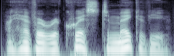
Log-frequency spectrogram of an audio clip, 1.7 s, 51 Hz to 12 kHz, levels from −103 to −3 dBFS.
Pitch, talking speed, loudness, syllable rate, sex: 95 Hz, 275 wpm, -15 LUFS, 5.7 syllables/s, male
